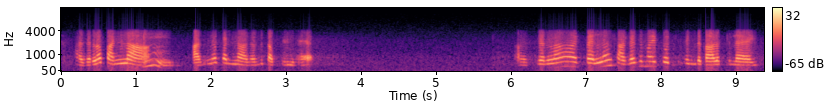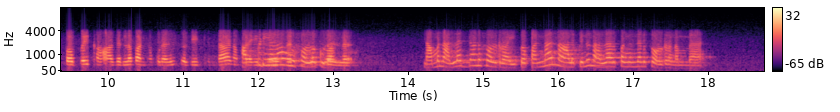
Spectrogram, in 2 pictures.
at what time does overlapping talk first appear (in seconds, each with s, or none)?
11.8 s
